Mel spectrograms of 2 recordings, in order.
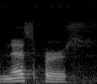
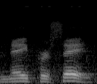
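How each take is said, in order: First: The name is said with English pronunciation. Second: The name is said with French pronunciation. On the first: This is the form the people actually use. "it's been corrupted to" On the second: This is the original form of the name. "it's a French term"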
